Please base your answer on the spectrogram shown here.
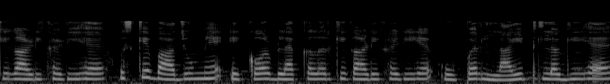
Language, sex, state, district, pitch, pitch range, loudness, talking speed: Hindi, female, Bihar, Begusarai, 250 Hz, 245-255 Hz, -36 LUFS, 185 wpm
